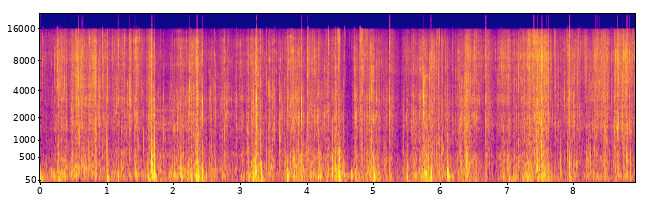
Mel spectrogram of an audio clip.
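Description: A clear plastic bubble wrap sheet is held in the hands as fingers squeeze and pop its bubbles. Sharp bright pops and crackles sound over steady crinkling of the plastic sheet, continuing through the clip.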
